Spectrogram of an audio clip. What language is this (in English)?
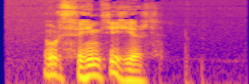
Kabyle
